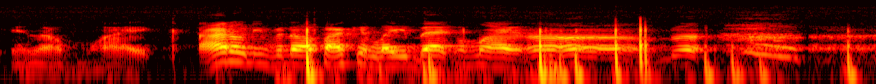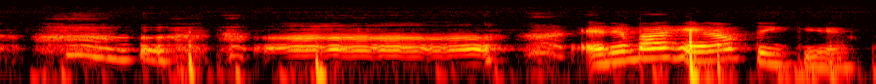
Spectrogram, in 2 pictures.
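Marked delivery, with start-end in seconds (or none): 2.7-6.8 drawn-out, tearful mock moan; imitated labor groan. Trying to lay back for the check, imitated groan. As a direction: re-enact groaning through pain. Re-enacting pain while lying back.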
